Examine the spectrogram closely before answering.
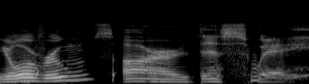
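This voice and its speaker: Putting on a character voice, a man speaks at medium pitch with lively intonation. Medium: actual play. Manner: slow, formal.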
